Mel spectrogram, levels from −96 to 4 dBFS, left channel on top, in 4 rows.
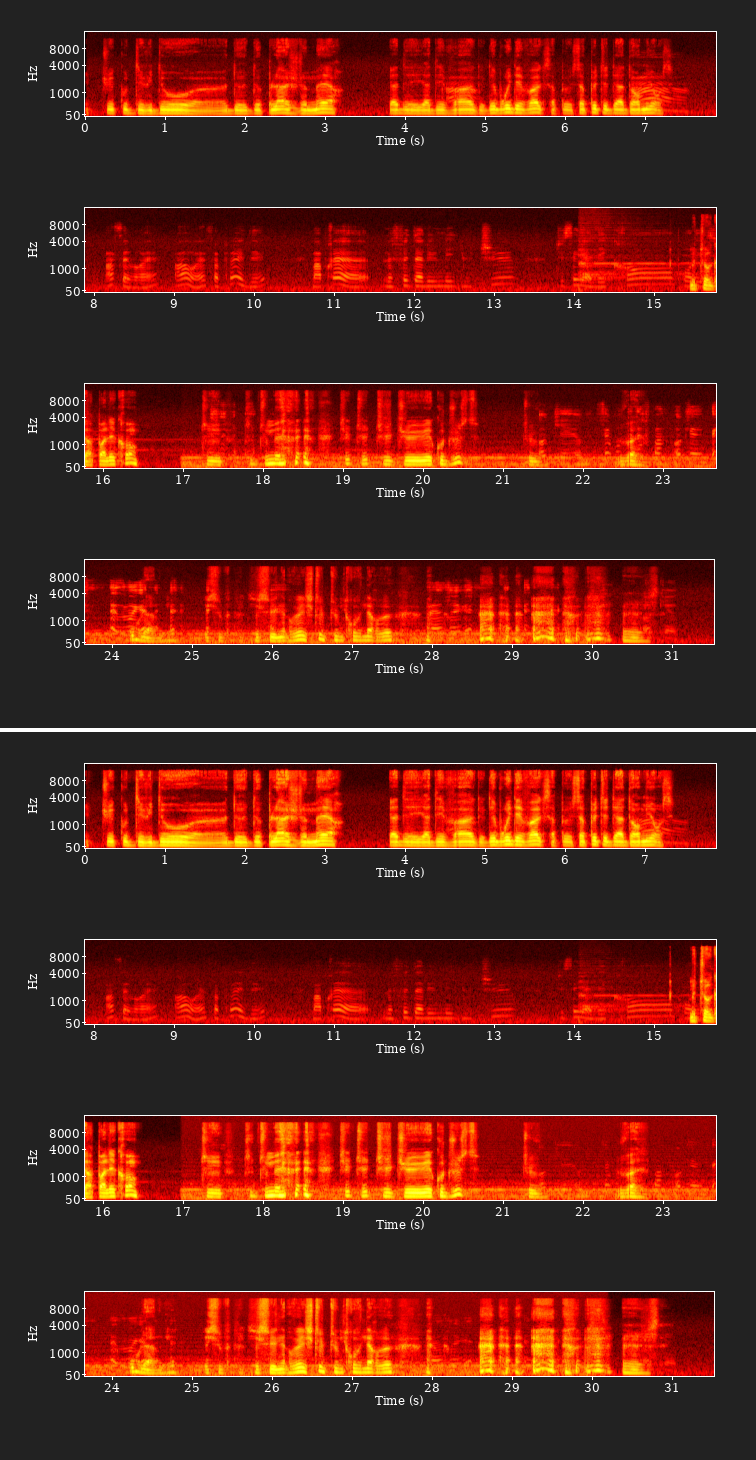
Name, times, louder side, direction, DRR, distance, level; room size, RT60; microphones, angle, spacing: voice 1, 0.0-3.2 3.8-7.3 15.4-16.4 17.2-17.5 17.8-20.7 21.2-21.5 22.5-22.7 24.2-24.6 25.2-25.4 25.7-28.0 28.6-30.8, right 5 dB, 50° right, 0.4 m, -25 dB
voice 2, 4.5-5.0 6.8-7.6 8.1-10.1 10.5-16.4 17.3-17.9 21.4-24.4 24.7-24.8 25.2-25.3 26.0-26.2 27.9-29.2 29.5-29.6 30.1-30.2 30.6-31.1, left 4 dB, 55° left, 3.9 m, -48 dB
sound 1, 14.0-21.6 22.2-22.3, left 5 dB, 35° left, 2.7 m, -58 dB
sound 2, 17.0-30.2, right 2 dB, 85° right, 2.0 m, -42 dB
open air
head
